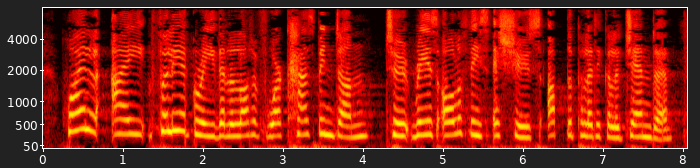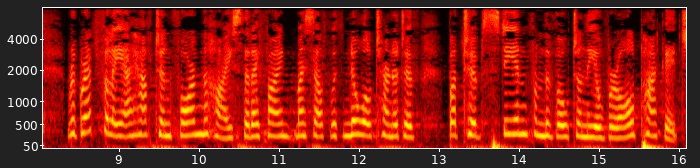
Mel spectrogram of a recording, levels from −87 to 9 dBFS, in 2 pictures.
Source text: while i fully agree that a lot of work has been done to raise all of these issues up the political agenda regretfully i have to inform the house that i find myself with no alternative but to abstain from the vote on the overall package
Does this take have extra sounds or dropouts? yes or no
no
